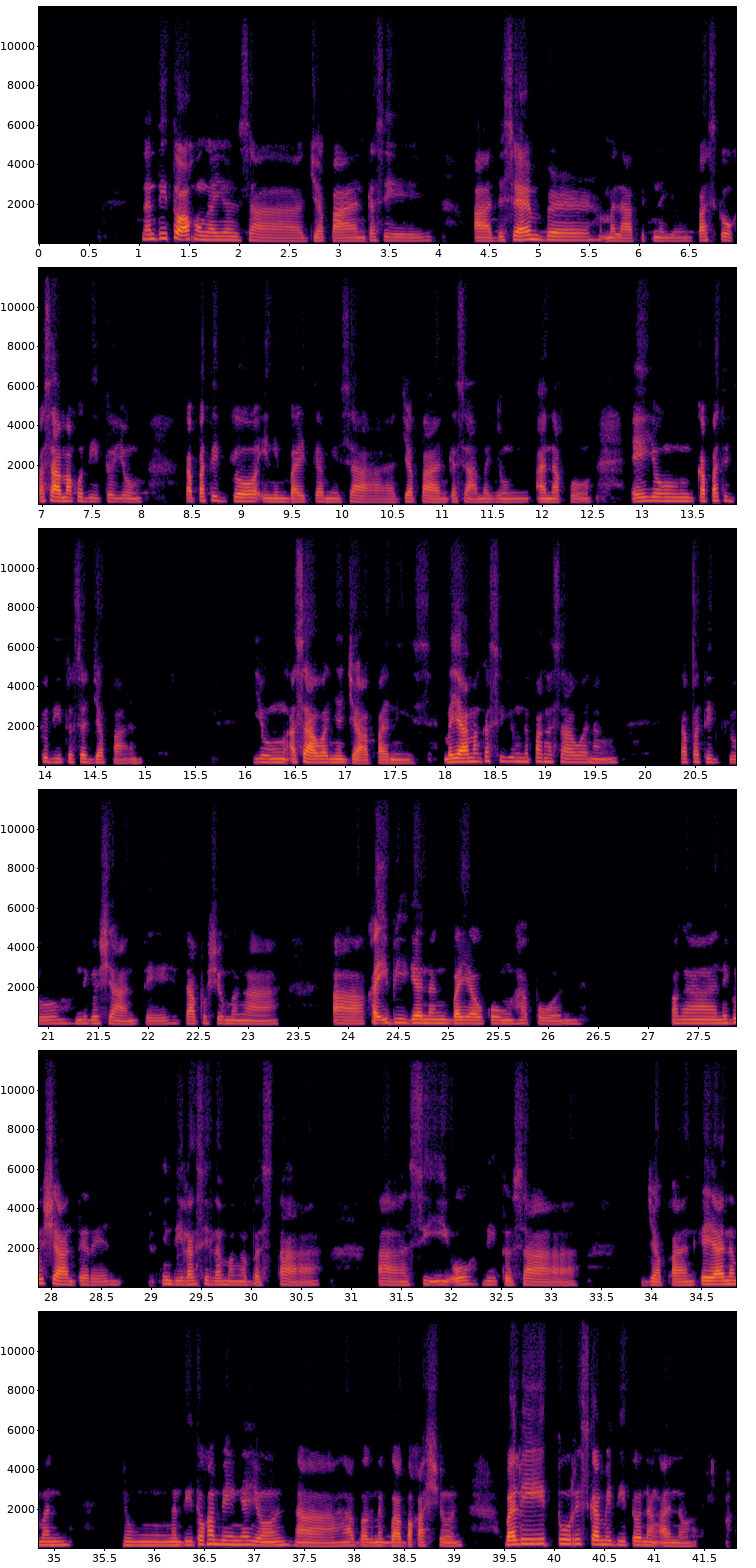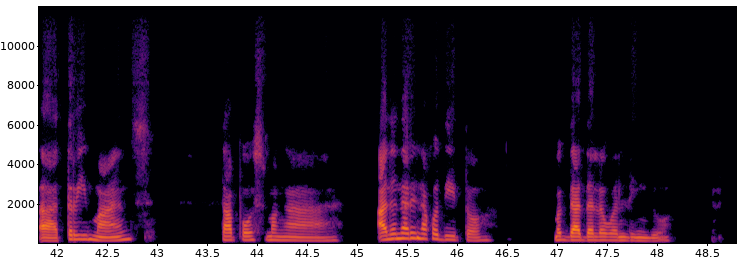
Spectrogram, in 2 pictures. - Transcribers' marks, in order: dog barking
- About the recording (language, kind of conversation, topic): Filipino, advice, Paano ko haharapin ang presyur ng ibang tao tungkol sa pagkain?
